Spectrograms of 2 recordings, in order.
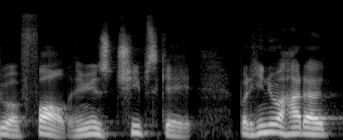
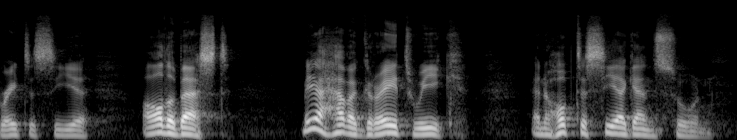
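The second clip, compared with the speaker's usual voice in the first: very bad put-on Irish accent. Host reading chat, thanking a viewer from Ireland, in a bad Irish accent. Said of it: "my worst Irish accent".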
